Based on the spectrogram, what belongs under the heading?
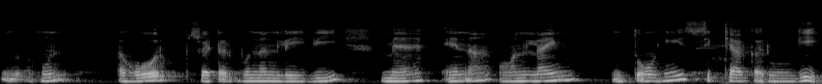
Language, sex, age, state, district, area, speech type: Punjabi, female, 60+, Punjab, Jalandhar, urban, spontaneous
